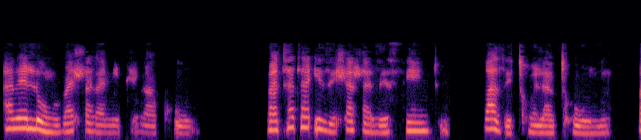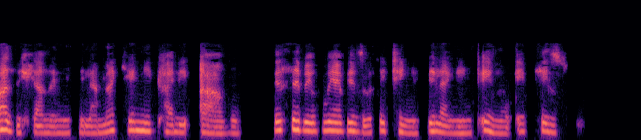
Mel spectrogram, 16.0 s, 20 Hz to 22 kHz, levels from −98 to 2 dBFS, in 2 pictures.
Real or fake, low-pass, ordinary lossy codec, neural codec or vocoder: fake; 7.2 kHz; MP3, 48 kbps; codec, 24 kHz, 3 kbps, HILCodec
